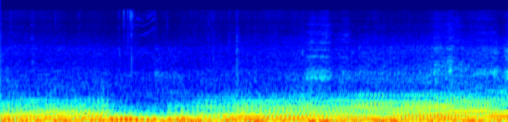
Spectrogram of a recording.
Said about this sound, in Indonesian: ya mau motornya ribut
